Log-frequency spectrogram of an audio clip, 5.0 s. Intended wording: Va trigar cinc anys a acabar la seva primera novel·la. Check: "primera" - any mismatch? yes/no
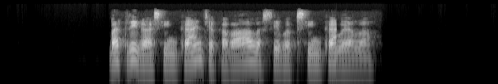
yes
